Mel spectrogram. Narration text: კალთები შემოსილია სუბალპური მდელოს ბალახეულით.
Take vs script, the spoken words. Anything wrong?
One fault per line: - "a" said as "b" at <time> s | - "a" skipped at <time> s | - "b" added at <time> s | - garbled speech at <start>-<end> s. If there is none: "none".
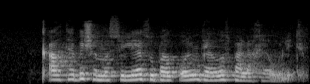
none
